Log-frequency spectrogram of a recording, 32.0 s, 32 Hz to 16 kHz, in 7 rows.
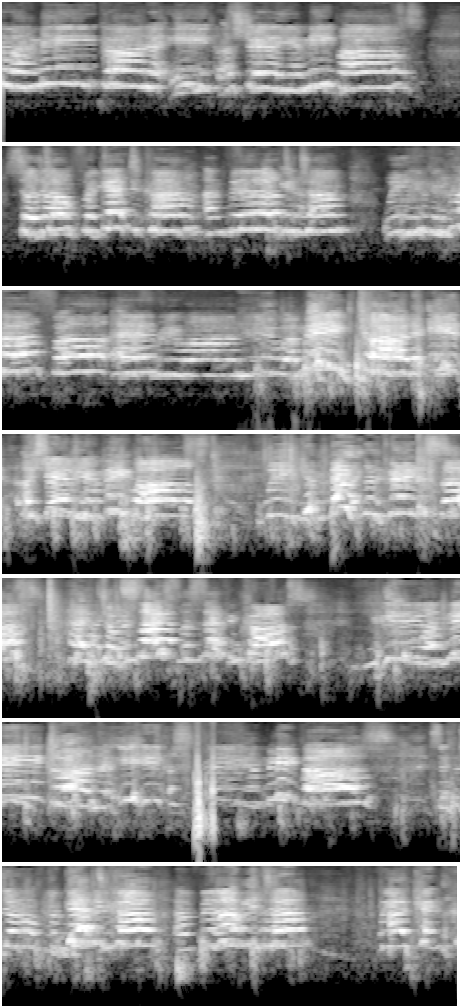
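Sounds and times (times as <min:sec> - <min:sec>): girls singing a cappella: 0:00.0 - 0:32.0
scuffling and thuds of dancing: 0:11.6 - 0:32.0.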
